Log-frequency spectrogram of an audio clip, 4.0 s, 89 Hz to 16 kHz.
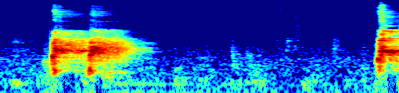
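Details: Papillon, a tiny dog, barking very loud at home, captured in stereo on an Olympus LS-11: a quick double bark, a long pause, then one more sharp bark at the end, with a quiet room behind.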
